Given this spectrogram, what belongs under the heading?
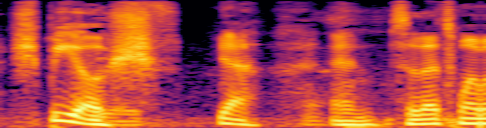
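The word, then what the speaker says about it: Spìos: special edition number nine called spice or as the CEO as the guys from Scotland pronounce it spiash yeah and so that's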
